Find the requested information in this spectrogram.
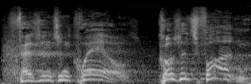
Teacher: he slightly underemphasizes fun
